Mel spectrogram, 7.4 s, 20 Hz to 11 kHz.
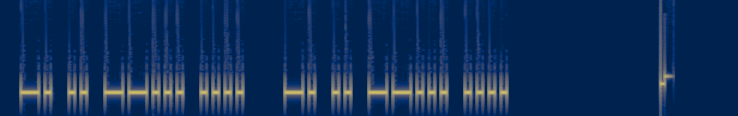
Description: Morse code, heard as a keyed tone, about 20 wpm, 700 Hz. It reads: NI7H NI7H
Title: SOTA QSO Practice 20wpm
